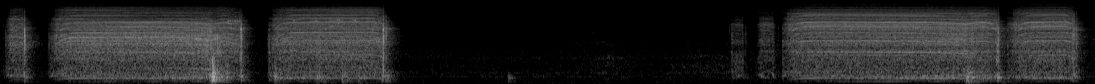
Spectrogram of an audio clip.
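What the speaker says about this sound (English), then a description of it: "All right, no turning back. Let's drill." A power drill whirs loudly in several bursts through a 2024 Nissan Z trunk, stopping and starting, with a quiet pause in the middle before two more long runs.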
